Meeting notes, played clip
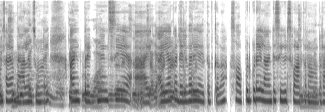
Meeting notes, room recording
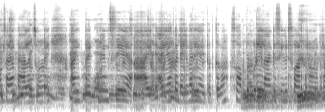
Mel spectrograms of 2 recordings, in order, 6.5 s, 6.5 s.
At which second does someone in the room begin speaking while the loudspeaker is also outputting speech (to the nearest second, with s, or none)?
5 s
